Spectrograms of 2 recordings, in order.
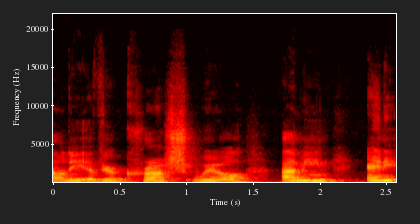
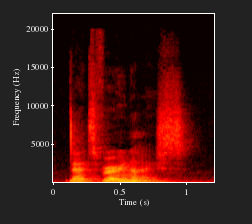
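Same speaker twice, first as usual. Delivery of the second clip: ordinary delivery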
